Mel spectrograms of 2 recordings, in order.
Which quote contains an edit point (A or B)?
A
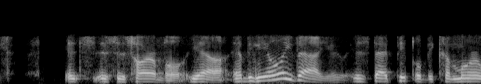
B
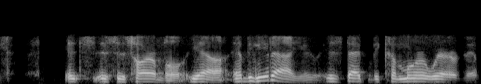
B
